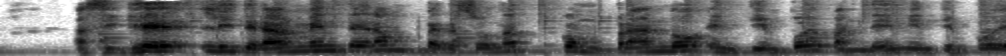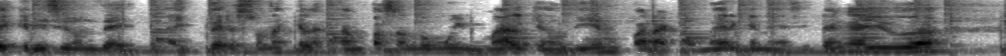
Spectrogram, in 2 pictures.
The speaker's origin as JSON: {"language": "Spanish", "country": "Colombia", "lives_now": "Argentina", "said": "familias más pobres y vulnerables de Colombia, de nuestras ciudades. Y nuevamente con miedo pienso en mi país y pienso en mi familia"}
